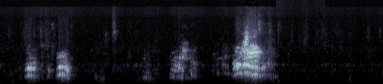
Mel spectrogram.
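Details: A litter of five blenheim Cavalier King Charles Spaniel puppies, born at New Year, in their home puppy pen: a run of uneven whining cries, two short ones, a softer pair, then a longer louder wavering squeal.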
